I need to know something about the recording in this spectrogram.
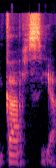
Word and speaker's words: Garcia: And then their last name, I've always taught them to say Garcia. You got to roll your R because that's how you say your name.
